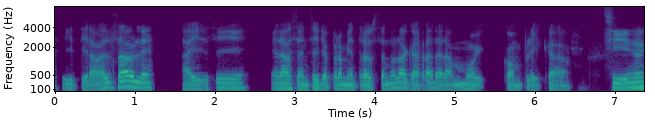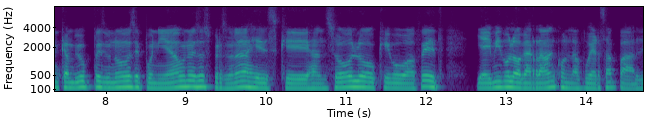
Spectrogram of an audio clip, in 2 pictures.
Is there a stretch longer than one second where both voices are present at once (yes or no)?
no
